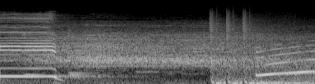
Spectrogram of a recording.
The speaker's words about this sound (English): I wanna hear my ladies scream.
